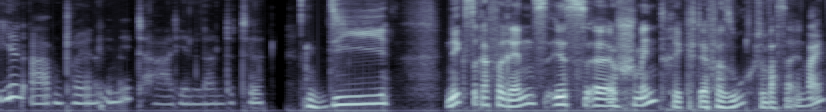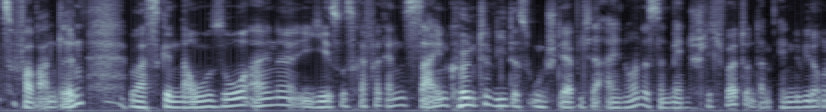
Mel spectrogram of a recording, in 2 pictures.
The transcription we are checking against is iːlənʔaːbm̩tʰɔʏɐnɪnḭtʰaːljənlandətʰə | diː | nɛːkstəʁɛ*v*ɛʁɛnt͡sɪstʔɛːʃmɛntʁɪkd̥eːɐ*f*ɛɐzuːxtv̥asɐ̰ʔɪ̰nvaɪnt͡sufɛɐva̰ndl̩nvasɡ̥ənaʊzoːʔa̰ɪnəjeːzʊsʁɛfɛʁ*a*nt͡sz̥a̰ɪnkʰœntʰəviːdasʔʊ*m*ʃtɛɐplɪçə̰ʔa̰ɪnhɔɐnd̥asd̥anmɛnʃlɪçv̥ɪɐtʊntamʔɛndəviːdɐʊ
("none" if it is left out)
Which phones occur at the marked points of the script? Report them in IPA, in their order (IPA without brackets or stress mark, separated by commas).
f, f, ɛ, n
